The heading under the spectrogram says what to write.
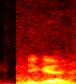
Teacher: Oftentimes, the verb to be just gets removed entirely.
